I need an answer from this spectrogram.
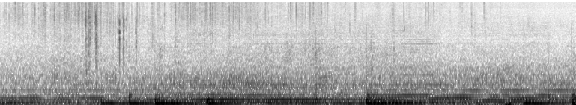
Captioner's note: falling sand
